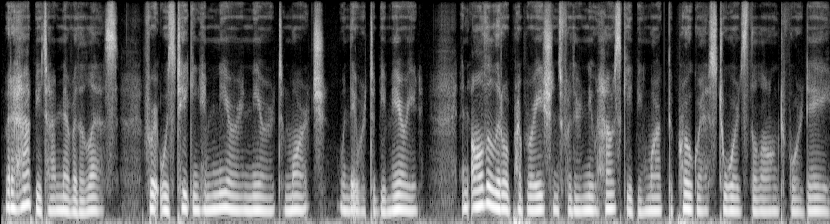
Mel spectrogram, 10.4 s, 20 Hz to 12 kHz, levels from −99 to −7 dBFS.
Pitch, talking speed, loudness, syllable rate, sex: 165 Hz, 220 wpm, -18 LUFS, 6.2 syllables/s, female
